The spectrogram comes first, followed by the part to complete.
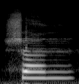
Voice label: "shen1", voice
